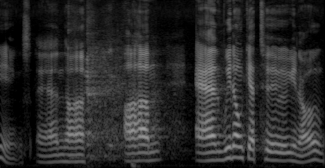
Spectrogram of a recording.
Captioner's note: laughing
